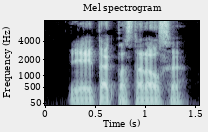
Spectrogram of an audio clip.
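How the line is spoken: Curt grumble. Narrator (Russian): буркнул Олег

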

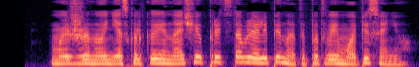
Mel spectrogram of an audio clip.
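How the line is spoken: Snorting. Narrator (Russian): хмыкнул Гектор

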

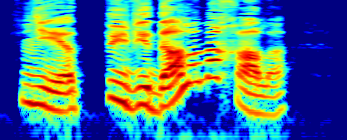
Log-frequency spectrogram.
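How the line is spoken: Laughing loudly. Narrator (Russian): расхохоталась Диана

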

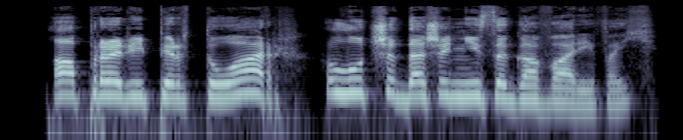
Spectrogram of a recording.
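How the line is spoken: Mother's sharp bark. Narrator (Russian): рявкнула мама

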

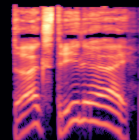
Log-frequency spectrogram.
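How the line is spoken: Menacing advice from captains. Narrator (Russian): грозно советовали капитаны

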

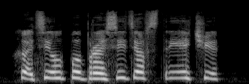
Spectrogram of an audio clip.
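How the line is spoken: Whining. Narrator (Russian): заскулил репортер

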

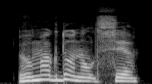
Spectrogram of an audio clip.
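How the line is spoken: Still irritated. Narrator (Russian): ответила Ляля по-прежнему раздраженно

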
